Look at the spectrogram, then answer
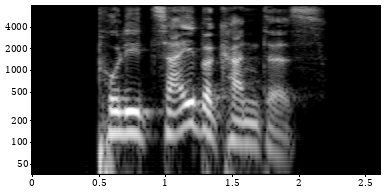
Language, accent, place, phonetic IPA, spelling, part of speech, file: German, Germany, Berlin, [poliˈt͡saɪ̯bəˌkantəs], polizeibekanntes, adjective, De-polizeibekanntes.ogg
- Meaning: strong/mixed nominative/accusative neuter singular of polizeibekannt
